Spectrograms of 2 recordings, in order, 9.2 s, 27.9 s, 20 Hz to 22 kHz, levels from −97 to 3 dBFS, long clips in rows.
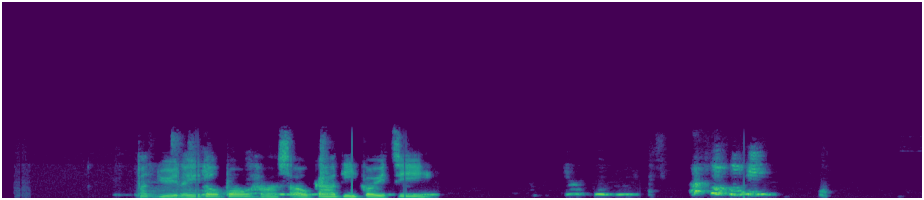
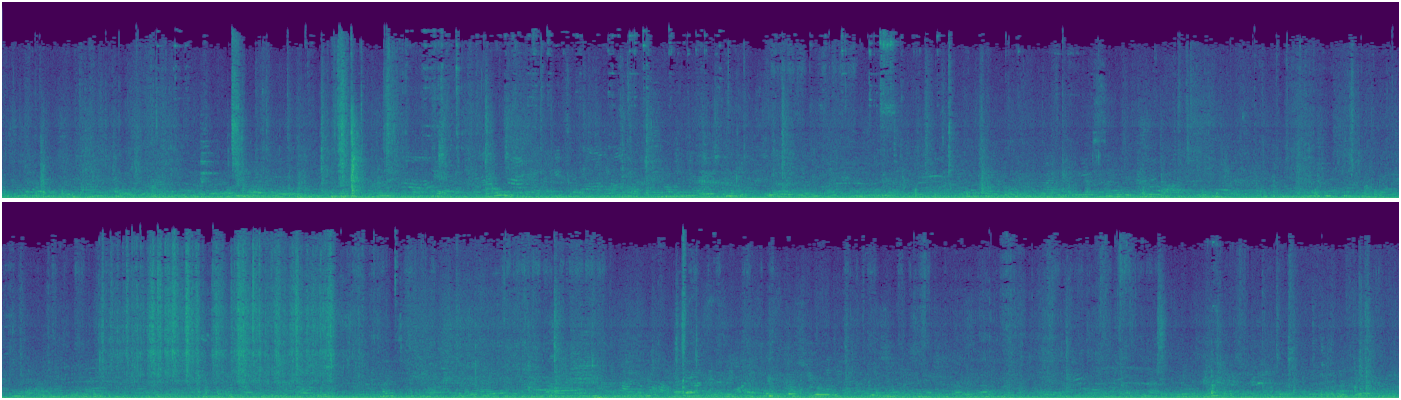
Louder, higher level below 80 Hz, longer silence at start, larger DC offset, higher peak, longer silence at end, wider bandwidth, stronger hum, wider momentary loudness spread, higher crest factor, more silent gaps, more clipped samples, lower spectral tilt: first, -28 LUFS vs -33 LUFS; second, -66 dBFS vs -40 dBFS; first, 1.35 s vs 0 s; second, under 0.1% vs 5%; about the same, -10 dBFS vs -10 dBFS; first, 0.95 s vs 0 s; second, 8 kHz vs 19.5 kHz; neither; first, 17 LU vs 6 LU; about the same, 20 dB vs 22 dB; neither; neither; second, -3 dB/octave vs -4.5 dB/octave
